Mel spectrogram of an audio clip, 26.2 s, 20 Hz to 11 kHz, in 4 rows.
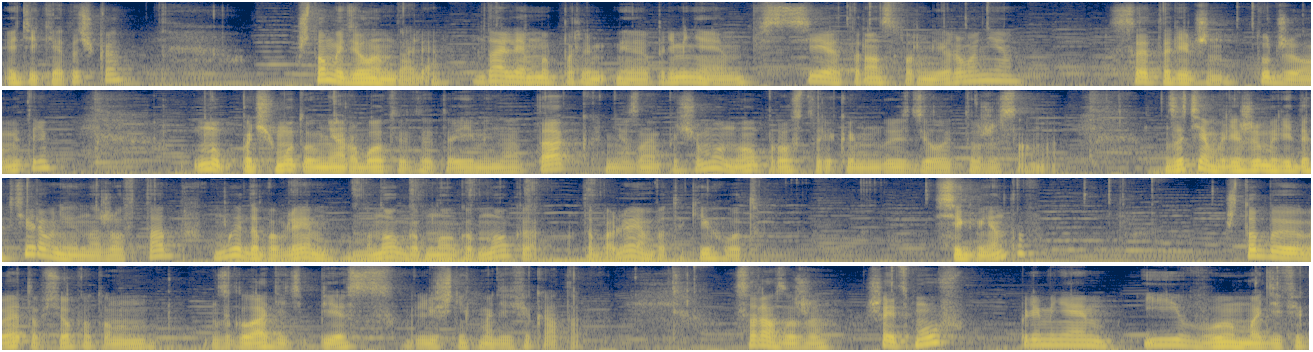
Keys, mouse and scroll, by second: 2.4 ctrl+a, 4.9-18.8 right drag, 12.3 Tab, 14.2 ctrl+r, 18.8-23.1 middle drag, 20.2 Tab, 23.1-26.1 right drag, 26.0-26.1 drag, 26.0-26.1 middle drag.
